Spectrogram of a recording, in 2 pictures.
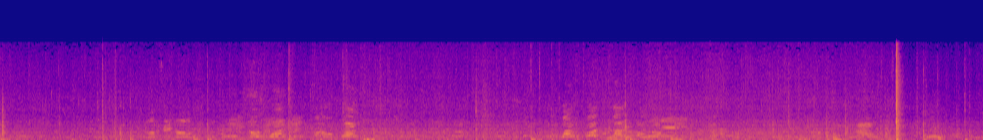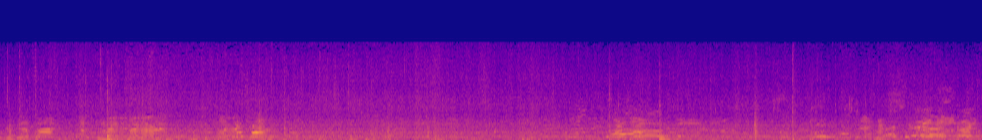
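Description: Distant shouts and calls from canoe polo players and spectators come and go over a steady background hiss. A single sharp click sounds about eleven seconds in.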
